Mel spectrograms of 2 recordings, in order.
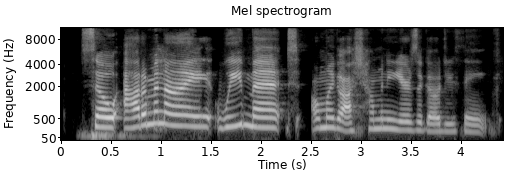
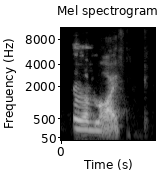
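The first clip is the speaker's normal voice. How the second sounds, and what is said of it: Australian accent. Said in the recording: “That's my that's my Aussie accent ... I'm impressed, really.”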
